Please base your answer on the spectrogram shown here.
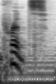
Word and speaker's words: Prinze: And that's why this actor's name is Prinze, P-R-I-N-Z-E. I don't know how you pronounce it. It could even in fact be pronounced as Prince. I don't know. But it definitely rhymes with Prince nonetheless.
